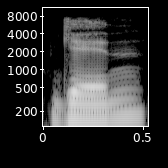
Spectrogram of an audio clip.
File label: "ghen5", Taiwanese syllable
